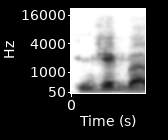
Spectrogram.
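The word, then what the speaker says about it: Njigba: I'd like to know how to pronounce his name, actually. – In Jigba. – Okay, I got pretty close.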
